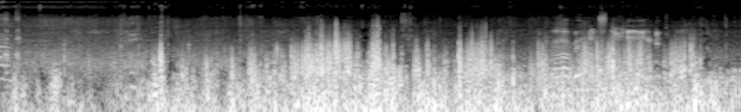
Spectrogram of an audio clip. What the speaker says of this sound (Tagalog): pero tignan nyo naman, grabe kalakas yung hangin.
